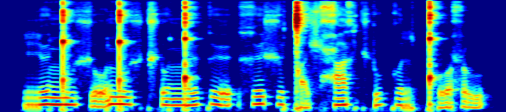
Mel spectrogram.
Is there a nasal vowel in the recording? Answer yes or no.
no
